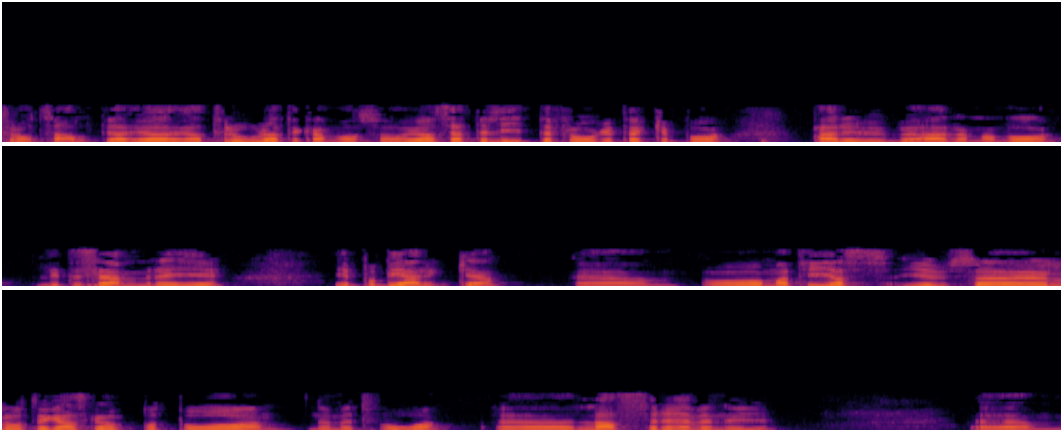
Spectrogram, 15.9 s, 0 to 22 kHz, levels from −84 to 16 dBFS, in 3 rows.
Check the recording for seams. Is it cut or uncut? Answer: cut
